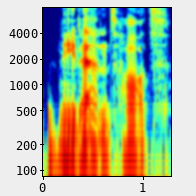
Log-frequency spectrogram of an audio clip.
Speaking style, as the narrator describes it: Her mouth still around the tangle of wire, she mumbled

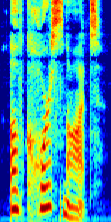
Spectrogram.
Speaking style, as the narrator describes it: said, sighing

